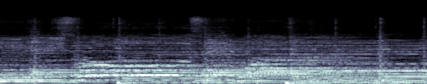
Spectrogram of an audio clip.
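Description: A group of men singing a gospel worship song together into microphones, with instrumental accompaniment and occasional low thumps.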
